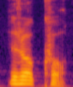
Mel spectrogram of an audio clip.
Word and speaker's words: rojo: number three that is J is pronounced as k h in Spanish okay read in English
